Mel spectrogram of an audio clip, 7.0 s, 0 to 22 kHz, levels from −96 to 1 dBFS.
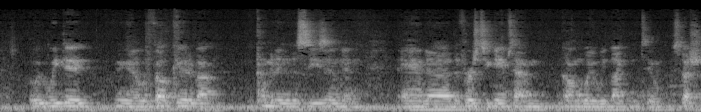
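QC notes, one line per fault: Nothing stood out on listening.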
